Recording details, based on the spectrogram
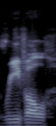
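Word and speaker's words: REvil: it's a group called revel or revel uh depending on how you want to pronounce it it's r-e-v-i-l uh and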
